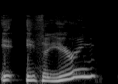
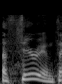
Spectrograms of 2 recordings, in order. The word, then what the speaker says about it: Ethereum: Bitcoin, initial coin offering, and how do you say that? – Ethereum. – Ethereum. Thank you.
